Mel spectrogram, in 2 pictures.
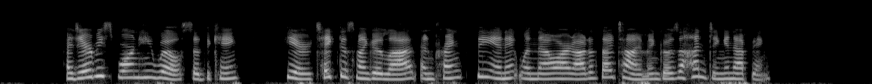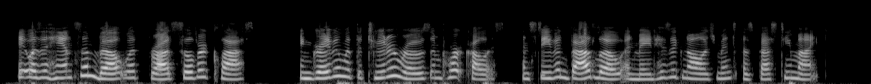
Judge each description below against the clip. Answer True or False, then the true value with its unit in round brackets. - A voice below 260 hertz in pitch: False (275 Hz)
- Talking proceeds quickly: True (215 wpm)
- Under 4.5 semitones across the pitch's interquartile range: True (3.8 semitones)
